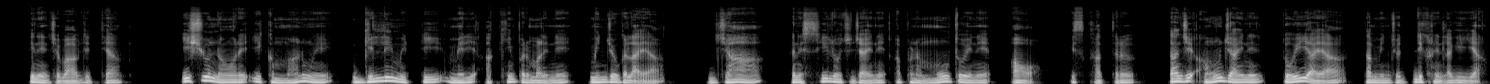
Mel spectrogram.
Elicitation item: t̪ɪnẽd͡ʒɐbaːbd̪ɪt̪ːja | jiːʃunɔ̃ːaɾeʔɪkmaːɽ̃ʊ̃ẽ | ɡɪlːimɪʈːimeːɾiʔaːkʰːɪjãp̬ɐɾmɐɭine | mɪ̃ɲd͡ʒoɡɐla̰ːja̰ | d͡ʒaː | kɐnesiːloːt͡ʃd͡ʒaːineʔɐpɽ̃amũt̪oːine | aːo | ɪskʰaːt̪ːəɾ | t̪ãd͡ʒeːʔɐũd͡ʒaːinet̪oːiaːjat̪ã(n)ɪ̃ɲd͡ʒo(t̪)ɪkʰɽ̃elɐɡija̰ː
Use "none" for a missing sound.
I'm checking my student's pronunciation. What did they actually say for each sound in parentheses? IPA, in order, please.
m, d̪

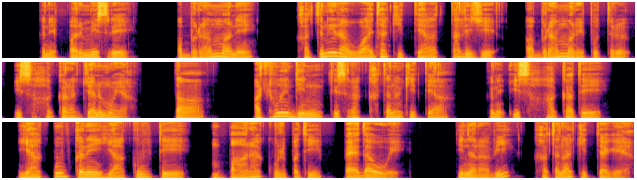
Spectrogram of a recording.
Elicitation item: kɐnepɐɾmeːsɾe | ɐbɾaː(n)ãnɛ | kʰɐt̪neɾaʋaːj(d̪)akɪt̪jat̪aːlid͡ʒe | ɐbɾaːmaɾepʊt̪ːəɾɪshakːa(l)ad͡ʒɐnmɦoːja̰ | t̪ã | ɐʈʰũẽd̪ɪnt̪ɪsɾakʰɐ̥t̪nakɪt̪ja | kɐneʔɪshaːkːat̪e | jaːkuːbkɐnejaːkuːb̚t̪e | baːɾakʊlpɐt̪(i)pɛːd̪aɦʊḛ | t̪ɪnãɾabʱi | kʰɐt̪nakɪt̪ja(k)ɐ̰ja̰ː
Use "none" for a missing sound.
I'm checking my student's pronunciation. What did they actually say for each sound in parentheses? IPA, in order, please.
m, d̪, ɾ, i, ɡ

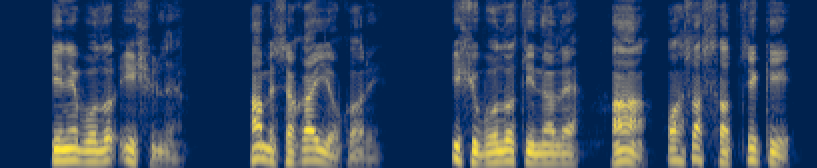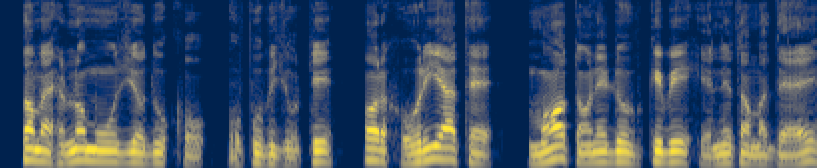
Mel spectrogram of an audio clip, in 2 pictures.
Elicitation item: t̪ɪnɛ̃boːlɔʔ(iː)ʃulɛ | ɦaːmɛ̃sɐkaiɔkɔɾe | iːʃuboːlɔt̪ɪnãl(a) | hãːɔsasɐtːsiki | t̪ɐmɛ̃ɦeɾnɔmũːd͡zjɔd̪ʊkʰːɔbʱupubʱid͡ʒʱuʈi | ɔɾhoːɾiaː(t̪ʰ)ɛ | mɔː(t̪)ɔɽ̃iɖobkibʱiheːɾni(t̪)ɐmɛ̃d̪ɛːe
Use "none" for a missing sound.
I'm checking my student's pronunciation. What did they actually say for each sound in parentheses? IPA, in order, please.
iː, ɛ, t̪ʰ, t̪, t̪

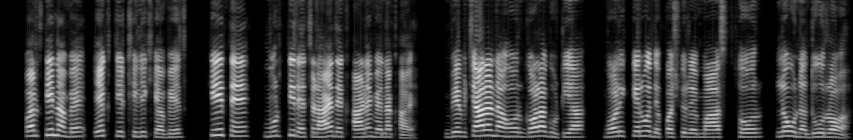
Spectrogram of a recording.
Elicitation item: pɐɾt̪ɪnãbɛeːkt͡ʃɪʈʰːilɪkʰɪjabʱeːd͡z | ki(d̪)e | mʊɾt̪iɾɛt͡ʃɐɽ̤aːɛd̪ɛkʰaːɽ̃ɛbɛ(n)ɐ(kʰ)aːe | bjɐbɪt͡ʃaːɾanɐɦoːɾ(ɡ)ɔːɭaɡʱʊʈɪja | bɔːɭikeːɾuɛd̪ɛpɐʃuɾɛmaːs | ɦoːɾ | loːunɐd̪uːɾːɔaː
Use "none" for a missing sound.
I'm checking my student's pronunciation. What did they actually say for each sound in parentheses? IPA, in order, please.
t̪, n, kʰ, ɡ

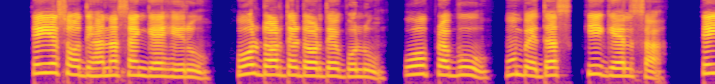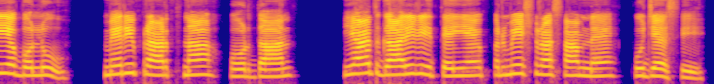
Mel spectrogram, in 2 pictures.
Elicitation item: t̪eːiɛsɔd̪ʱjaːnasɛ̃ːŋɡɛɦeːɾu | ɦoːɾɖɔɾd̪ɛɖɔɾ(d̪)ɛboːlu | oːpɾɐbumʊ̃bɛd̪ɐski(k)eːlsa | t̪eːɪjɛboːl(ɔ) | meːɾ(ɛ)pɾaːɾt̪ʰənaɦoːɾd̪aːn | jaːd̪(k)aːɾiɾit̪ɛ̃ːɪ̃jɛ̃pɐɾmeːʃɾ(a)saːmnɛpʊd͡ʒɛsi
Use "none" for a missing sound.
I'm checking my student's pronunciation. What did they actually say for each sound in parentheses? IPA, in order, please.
d̪, ɡ, u, i, ɡ, a

